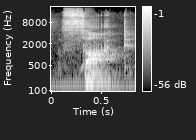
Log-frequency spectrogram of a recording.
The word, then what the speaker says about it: thought: tense of think so let's eliminate the ugh sound which leaves us with thought and that's how we say it thought it rhymes with Bond and Bot is another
